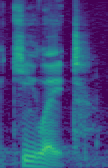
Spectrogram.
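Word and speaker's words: chelate: And we would also classify this as a keelate. This is the same sound as in chemotherapy.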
